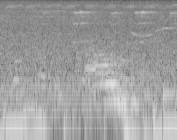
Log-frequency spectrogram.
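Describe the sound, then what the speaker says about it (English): A Sumatran tiger at a zoo's Tiger Trail exhibit lets out low, rumbling growls and chuffs over a steady noisy background, with a person's voice faintly mixed in. "Heard a tiger vocalizing right now."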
